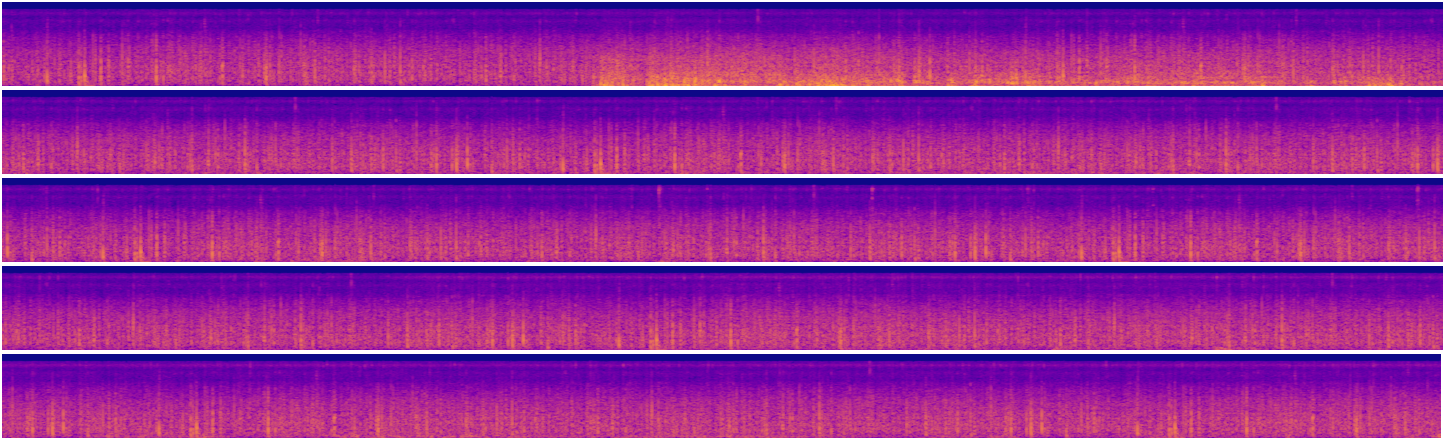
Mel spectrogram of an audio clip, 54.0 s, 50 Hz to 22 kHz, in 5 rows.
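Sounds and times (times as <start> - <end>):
heavy rain falling: 0.0 - 54.0
sharp raindrop hits: 4.4 - 11.0.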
